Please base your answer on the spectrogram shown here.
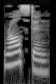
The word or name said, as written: Ralston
